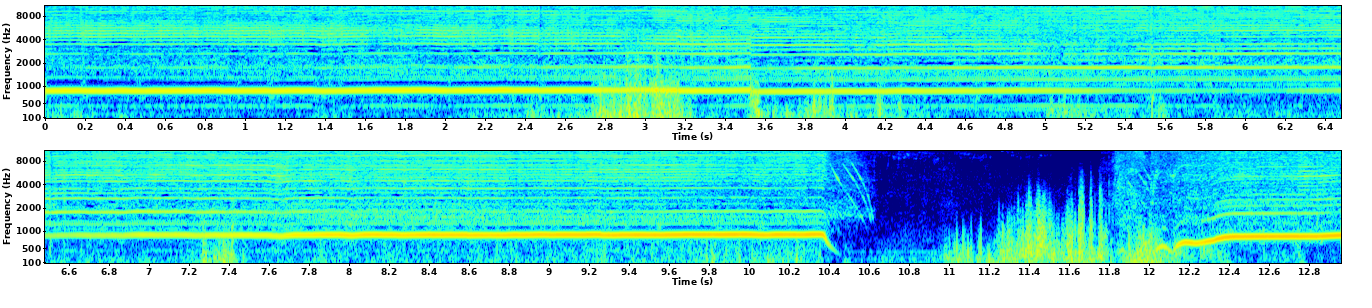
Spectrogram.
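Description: Electric grinder running at speed with a steady high whine, sharpening the blade of an edging shovel. About ten seconds in the motor is cut and its pitch falls away; near the end it spins back up to full speed.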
